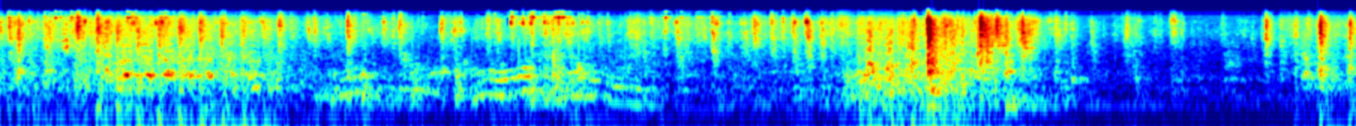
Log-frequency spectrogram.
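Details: Istanbul pigeons with hazel or red eyes cooing indoors; low warbling coos come and go under constant clicks, rustling and wing noise from the flock.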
